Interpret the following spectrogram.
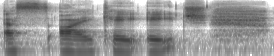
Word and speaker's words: Sikh: It's spelled S-I-K-H, pronounced Sikh, not Sikh.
